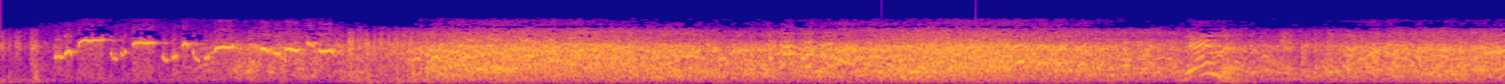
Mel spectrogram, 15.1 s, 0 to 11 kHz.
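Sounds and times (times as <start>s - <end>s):
crowd-like noise: 0.0s - 15.0s
person whistling a lilting tune: 0.5s - 3.4s
laughter: 1.3s - 15.0s.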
